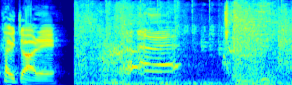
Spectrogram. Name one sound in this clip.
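A young man laughs maniacally.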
